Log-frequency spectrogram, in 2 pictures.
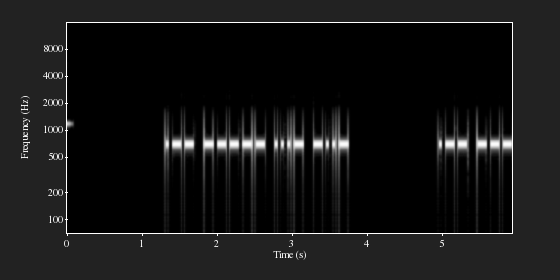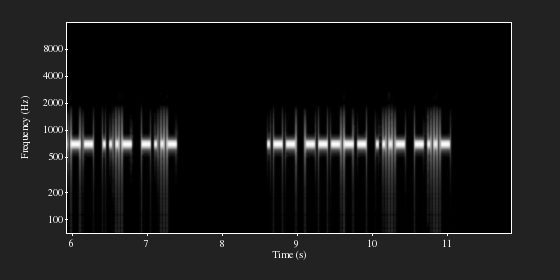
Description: Morse code, heard as a keyed tone, about 28 wpm, 700 Hz. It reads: W0VX W0VX W0VX
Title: Call Signs Repeated 2x - 28wpm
